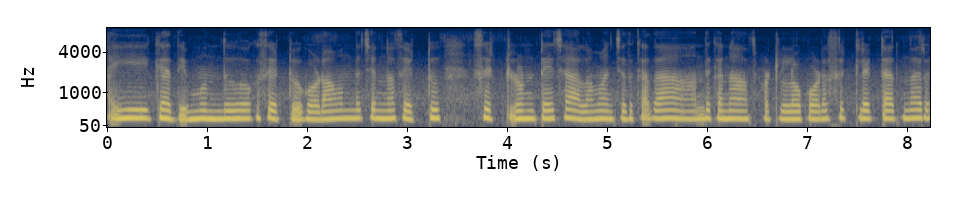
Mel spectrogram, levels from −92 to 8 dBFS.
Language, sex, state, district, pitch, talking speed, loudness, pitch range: Telugu, female, Andhra Pradesh, Chittoor, 200 Hz, 145 wpm, -14 LUFS, 190-205 Hz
